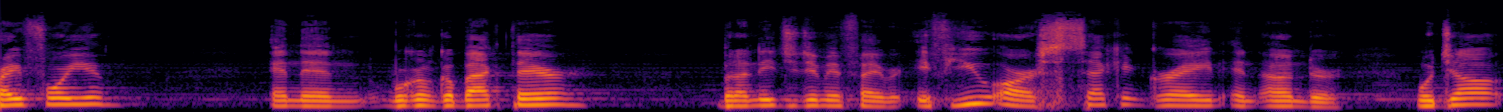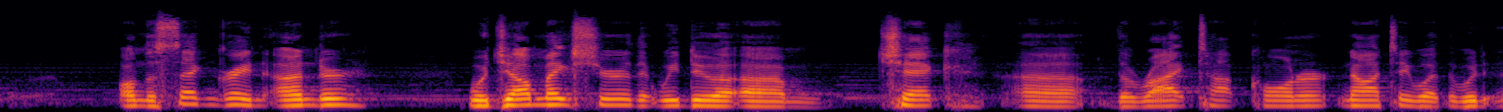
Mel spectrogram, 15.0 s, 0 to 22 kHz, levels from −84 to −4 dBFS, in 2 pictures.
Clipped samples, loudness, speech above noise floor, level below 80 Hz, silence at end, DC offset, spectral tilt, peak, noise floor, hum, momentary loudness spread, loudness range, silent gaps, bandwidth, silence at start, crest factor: under 0.1%; -29 LUFS; 34 dB; -76 dBFS; 0 s; under 0.1%; -5.5 dB/octave; -8 dBFS; -62 dBFS; none; 11 LU; 5 LU; none; 14 kHz; 0 s; 20 dB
